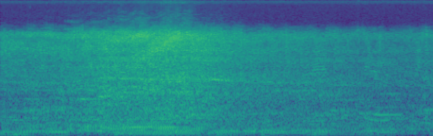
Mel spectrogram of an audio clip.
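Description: A motor vehicle passing close by on a city street. Its engine and tyre noise swells to a peak about a second and a half in, then fades away.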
